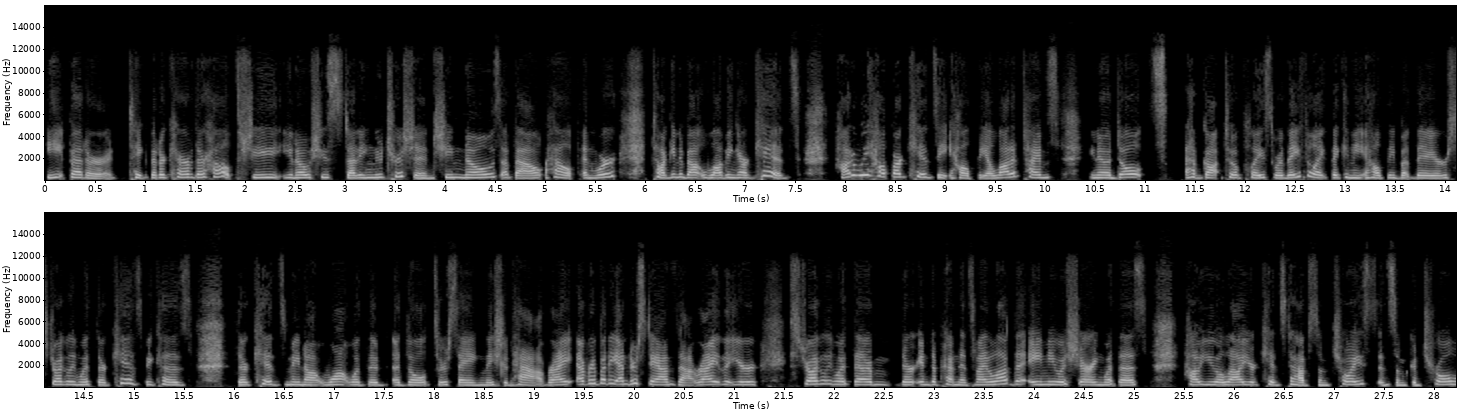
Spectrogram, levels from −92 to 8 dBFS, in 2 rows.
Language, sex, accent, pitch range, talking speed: English, female, American, 230-280 Hz, 225 wpm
